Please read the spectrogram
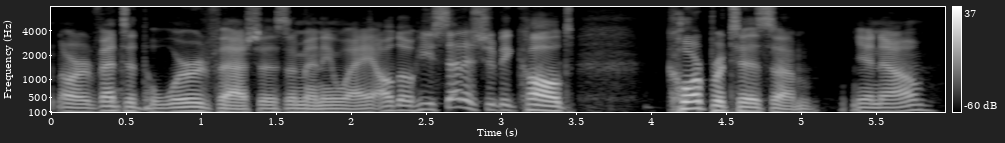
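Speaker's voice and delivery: usual speaking voice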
